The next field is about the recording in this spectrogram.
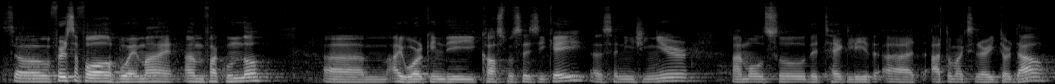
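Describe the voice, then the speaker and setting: A man's voice: mid-range voice, normal speed. Man giving a talk in an echoey hall. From Argentina. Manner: loose, filler-heavy explaining with many restarts. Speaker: conference speaker, blockchain engineer. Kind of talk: technical conference talk. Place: event hall in front of an audience.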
